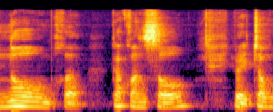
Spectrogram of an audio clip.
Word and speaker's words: nombres: tiêu khiển, les nombres, M đứng trước B, phát âm là N, les nombres, các con số.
